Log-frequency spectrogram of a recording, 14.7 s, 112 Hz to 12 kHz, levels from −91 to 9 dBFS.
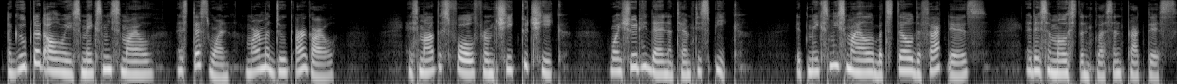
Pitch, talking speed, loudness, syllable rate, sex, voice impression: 225 Hz, 170 wpm, -16 LUFS, 4.9 syllables/s, female, feminine, slightly young, tensed, slightly powerful, slightly soft, calm, friendly, reassuring, slightly kind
